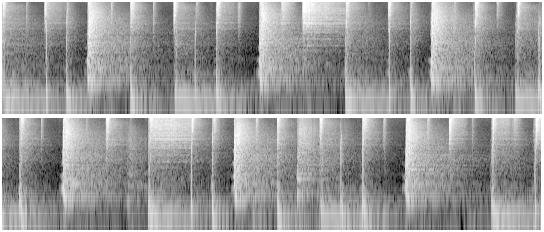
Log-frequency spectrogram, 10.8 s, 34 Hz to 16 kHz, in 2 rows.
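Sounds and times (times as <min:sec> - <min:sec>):
slow-motion beat loop at 140 BPM: 0:00.0 - 0:10.7.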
